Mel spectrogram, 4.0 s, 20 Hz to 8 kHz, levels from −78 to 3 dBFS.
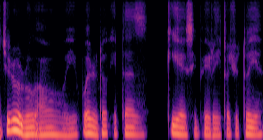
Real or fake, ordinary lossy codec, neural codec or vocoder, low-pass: fake; none; codec, 16 kHz, about 1 kbps, DyCAST, with the encoder's durations; none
